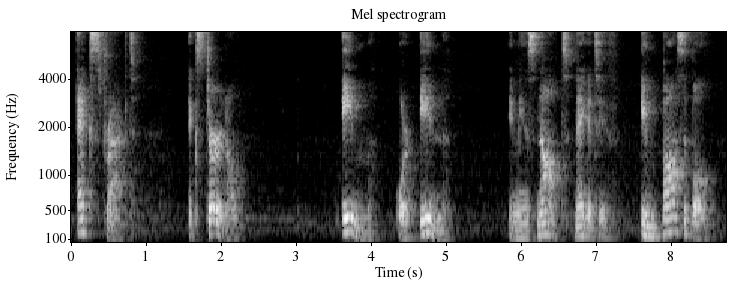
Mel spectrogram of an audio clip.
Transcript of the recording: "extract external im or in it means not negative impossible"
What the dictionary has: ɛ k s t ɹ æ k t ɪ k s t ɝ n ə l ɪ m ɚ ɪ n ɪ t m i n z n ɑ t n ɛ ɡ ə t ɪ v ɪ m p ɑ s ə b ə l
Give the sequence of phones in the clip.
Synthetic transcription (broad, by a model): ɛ k s t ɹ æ k t ɪ k s t ɝ n ə l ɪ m ɚ ɪ n ɪ t m i n z n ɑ t n ɛ ɡ ə t ɪ v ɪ m p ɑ s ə b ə l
